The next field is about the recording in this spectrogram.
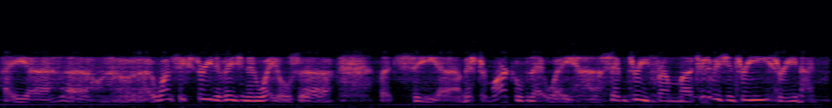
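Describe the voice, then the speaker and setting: A man's voice: medium pitch, vocal fry. Man over noisy, muffled radio. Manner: halting, repeats phrases. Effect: radio transmission. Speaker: radio operator. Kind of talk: casual amateur radio chat. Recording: noisy, muffled, distant shortwave radio transmission.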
